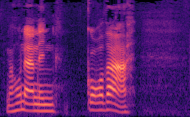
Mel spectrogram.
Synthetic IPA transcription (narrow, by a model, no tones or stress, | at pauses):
maɦʊnanɨn | ɡ̥ɔːða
